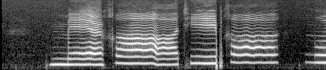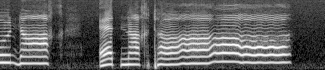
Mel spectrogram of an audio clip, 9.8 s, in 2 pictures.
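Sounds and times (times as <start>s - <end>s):
Haftarah cantillation chanting: 0.8s - 5.8s, 6.4s - 9.3s.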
